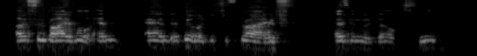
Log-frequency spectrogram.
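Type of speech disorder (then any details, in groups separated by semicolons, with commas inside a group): Dysarthria; cerebral palsy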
